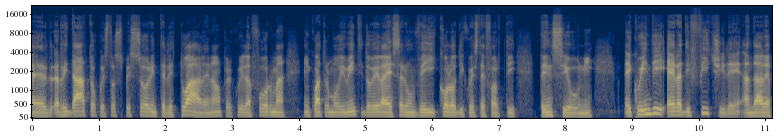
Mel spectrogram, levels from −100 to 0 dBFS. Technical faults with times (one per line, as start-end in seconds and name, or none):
none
